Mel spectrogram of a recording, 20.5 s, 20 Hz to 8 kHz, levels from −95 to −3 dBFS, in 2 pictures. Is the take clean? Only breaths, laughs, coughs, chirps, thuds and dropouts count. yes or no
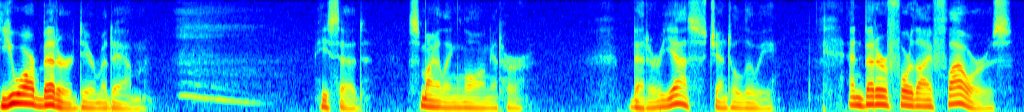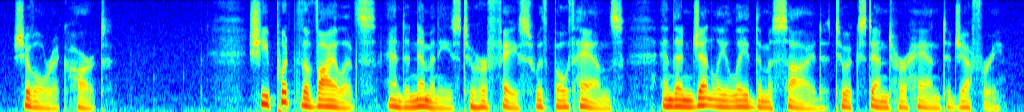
no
